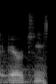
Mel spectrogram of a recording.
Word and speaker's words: Ayrton: What is the name of the Adidas racing boot famously worn by Ayrton Senna? Is that how you pronounce his first name?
